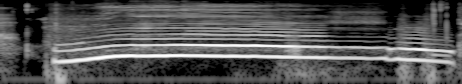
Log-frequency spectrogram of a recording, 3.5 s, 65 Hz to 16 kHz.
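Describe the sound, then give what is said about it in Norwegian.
A person imitates a whale call at about 22 hertz with one long, sustained moaning hum that rises slightly, holds steady for a couple of seconds, then sags at the end, fairly loud. “Jeg har sittet hørt på opptaket av hval i dag.”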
